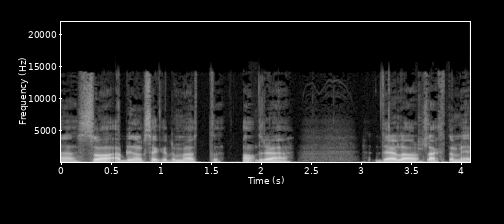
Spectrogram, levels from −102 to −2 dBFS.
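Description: AAC frame loss with concealment at 1.89 to 1.99 s and 3.55 to 3.91 s: the decoder rebuilds missing frames from the last good spectrum, leaving brief smeared, phasey patches, the second broken into short gaps.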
